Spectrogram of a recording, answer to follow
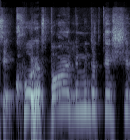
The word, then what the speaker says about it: QRTZBAR: Quartz Bar.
